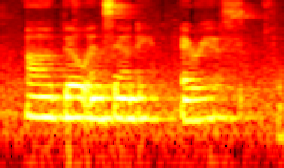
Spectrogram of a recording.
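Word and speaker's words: Arias: I've heard it pronounced about seven different ways. Um, I say Aras as does the rest of my family.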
